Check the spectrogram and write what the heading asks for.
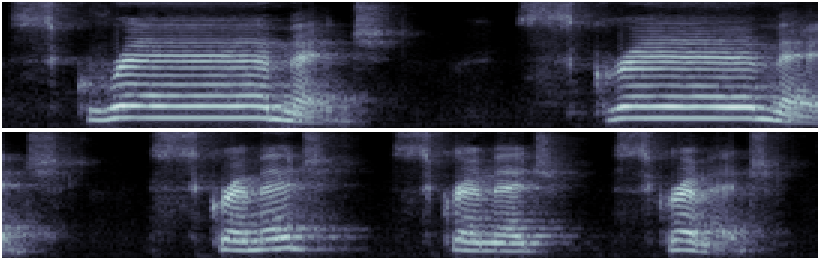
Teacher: I am stressing syllable number one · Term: stressing syllable number 1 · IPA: /ˈskrɪm.ɪdʒ/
